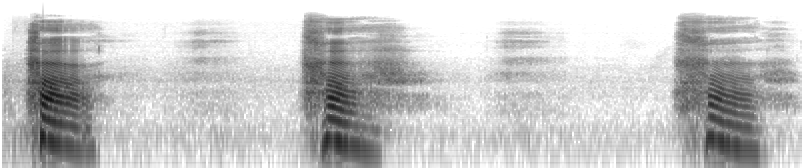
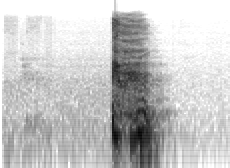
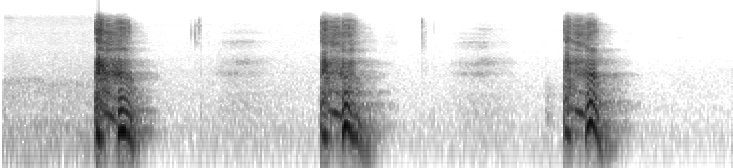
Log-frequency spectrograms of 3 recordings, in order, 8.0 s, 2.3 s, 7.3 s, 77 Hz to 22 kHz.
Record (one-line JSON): {"exhalation_length": "8.0 s", "exhalation_amplitude": 28025, "exhalation_signal_mean_std_ratio": 0.31, "cough_length": "2.3 s", "cough_amplitude": 29963, "cough_signal_mean_std_ratio": 0.33, "three_cough_length": "7.3 s", "three_cough_amplitude": 27553, "three_cough_signal_mean_std_ratio": 0.29, "survey_phase": "beta (2021-08-13 to 2022-03-07)", "age": "45-64", "gender": "Female", "wearing_mask": "No", "symptom_none": true, "smoker_status": "Never smoked", "respiratory_condition_asthma": false, "respiratory_condition_other": false, "recruitment_source": "REACT", "submission_delay": "4 days", "covid_test_result": "Negative", "covid_test_method": "RT-qPCR", "influenza_a_test_result": "Negative", "influenza_b_test_result": "Negative"}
